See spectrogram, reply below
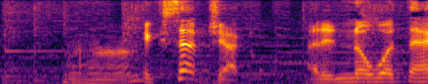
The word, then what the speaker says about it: Jekyll: Uh, in the Spencer Tracy movie, they pronounced it Jekyll.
